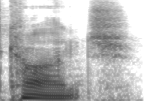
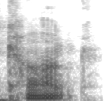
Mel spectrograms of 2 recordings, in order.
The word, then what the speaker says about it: conch: It's pronounced conch shell. Hold on. Not that I don't trust you. Ah, American versus British. British is Kunch. American is conchk.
